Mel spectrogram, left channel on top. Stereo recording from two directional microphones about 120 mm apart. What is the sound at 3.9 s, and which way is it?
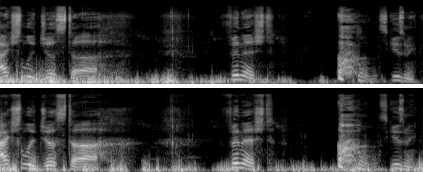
Speech, 25° left (ahead or behind).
